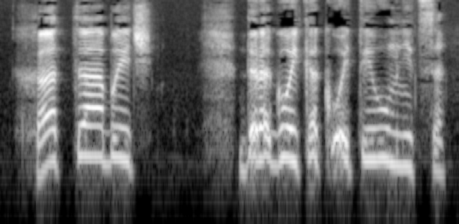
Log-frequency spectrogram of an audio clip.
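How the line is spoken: Exclaiming. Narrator (Russian): воскликнул Волька

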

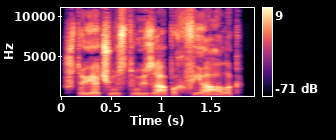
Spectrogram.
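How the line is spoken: Surprised whisper. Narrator (Russian): удивленно прошептал один из рабочих

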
